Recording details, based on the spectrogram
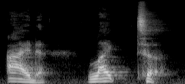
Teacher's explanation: Reduciendo el to a un t.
